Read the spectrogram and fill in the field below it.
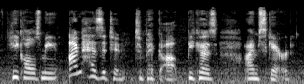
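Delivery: usual speaking voice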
